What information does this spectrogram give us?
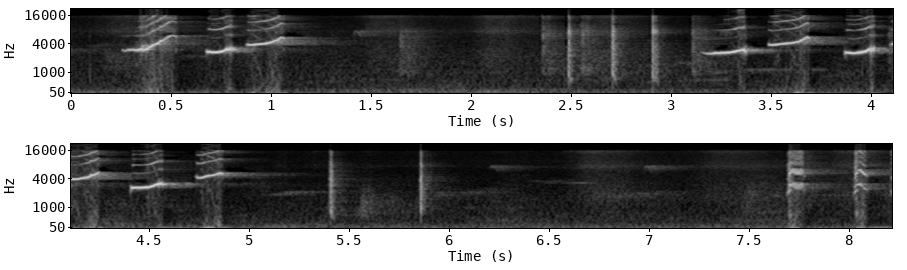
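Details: White-rumped shama, a fighting-type bird, sings to raise a rival's aggression: sharp upswept whistled notes in quick bursts of two to five, separated by short pauses and a few clipped ticks.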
